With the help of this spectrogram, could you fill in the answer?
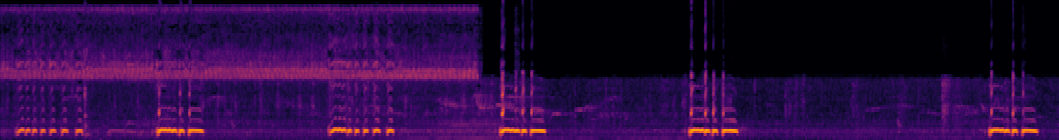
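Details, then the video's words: Zebra dove lure call, used to draw wild birds in and make them answer: short trilled, rolling coo bursts repeated every one to two seconds over a steady background hiss and a thin high whine. "suara pikat burung perkutut cepat datang dan nyaut"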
